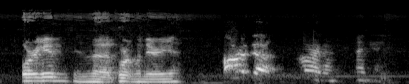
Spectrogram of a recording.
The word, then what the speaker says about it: Oregon: Sorry, I pronounce it English. Oregon. Yeah, I'll give you that because you have the English accent and everything. But when people from the States pronounce it Oregon, that's fighting territory for an Oregonian. Oh, there's no A there. It's an O.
